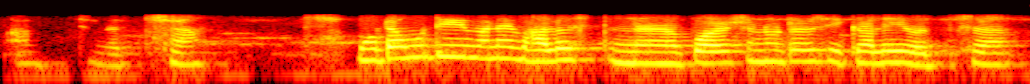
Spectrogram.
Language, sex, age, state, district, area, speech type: Bengali, female, 18-30, West Bengal, North 24 Parganas, rural, conversation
